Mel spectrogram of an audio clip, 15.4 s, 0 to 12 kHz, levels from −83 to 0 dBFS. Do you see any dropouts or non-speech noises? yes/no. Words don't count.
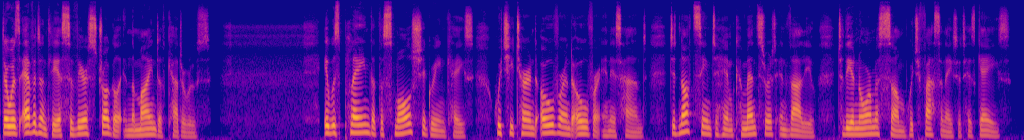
no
